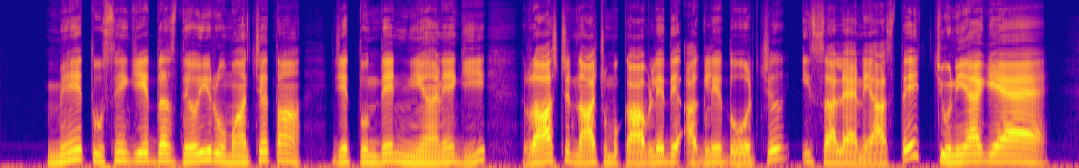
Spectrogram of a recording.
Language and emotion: Dogri, happy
